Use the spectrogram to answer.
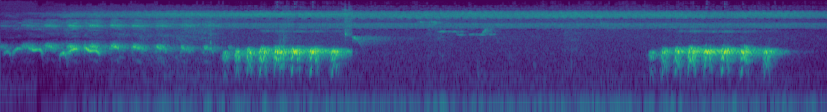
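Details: Grey peacock-pheasant at a forest bird-photography hide and waterhole near Kaeng Krachan National Park, Thailand, a bird often heard but rarely seen: two bursts of rapid, harsh, mid-pitched cackling notes about four seconds apart, over steady high insect drone.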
